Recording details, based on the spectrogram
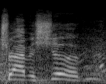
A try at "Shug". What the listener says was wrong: There's no S on the end of that.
